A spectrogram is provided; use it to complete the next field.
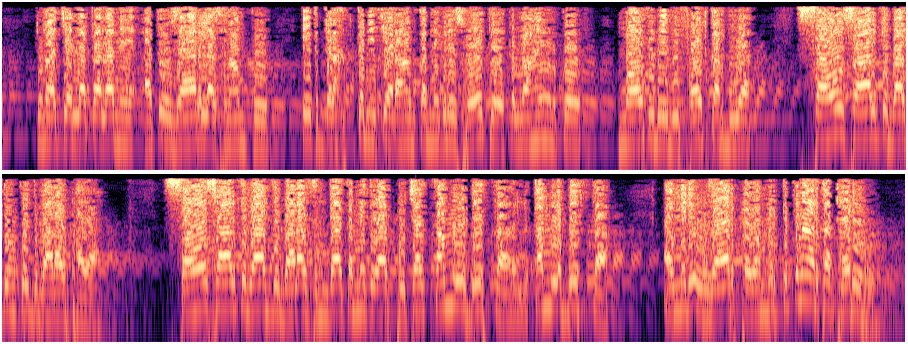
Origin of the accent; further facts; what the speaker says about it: Renala Khurd, Punjab, Pakistan; گاؤں جو ہے یہ ضلع اوکاڑا کے قریب ہی رنالا خرد، وہاں گاؤں ہے چک 21L، تو وہاں ہی میری پیدائش ہے اور ابتدائی تعلیم بھی وہاں ہے۔ اب بھائی طور پر میں بریلوی خاندان سے تعلق رکھتا تھا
